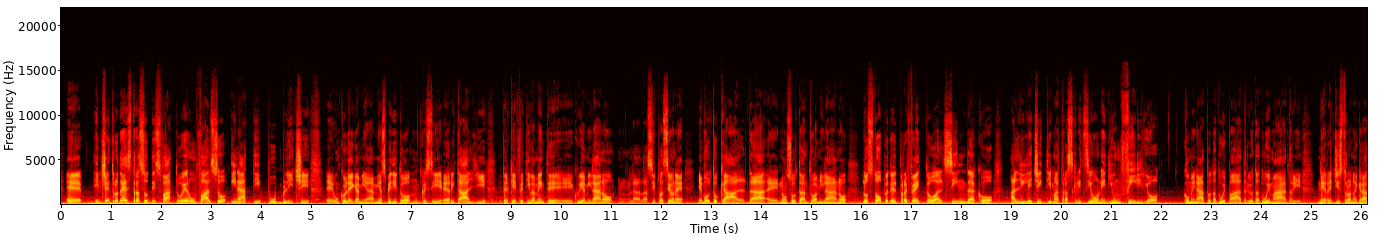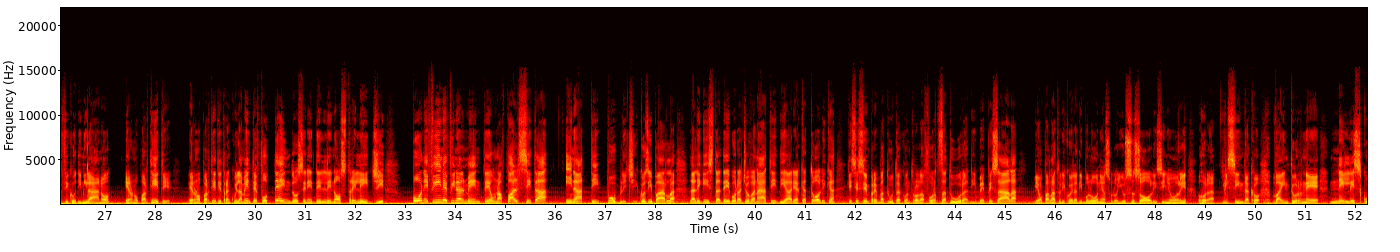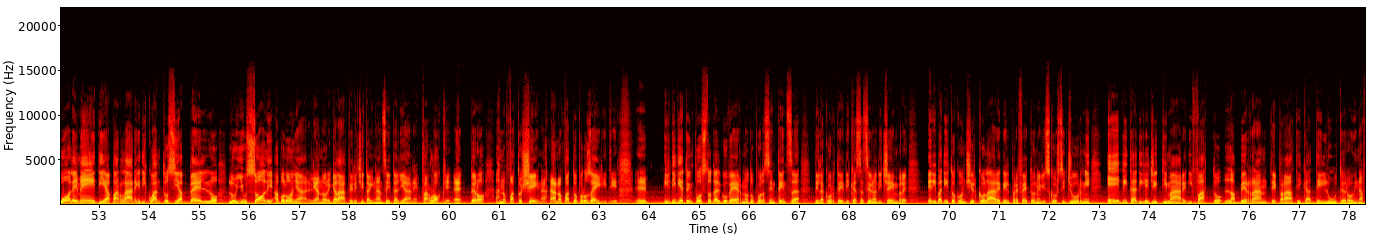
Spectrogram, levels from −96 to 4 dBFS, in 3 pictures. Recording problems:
low rumble; faint; throughout; 20 dB below the speech

